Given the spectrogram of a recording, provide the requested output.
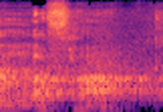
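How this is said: The second word begins with an 'f' sound. "কয় আল্লাহ ফাক"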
